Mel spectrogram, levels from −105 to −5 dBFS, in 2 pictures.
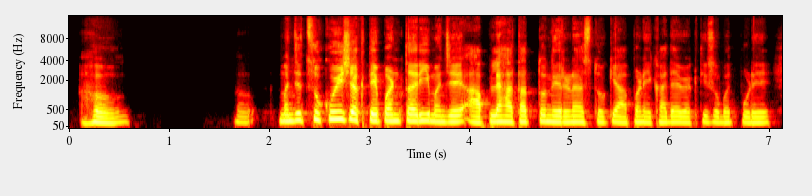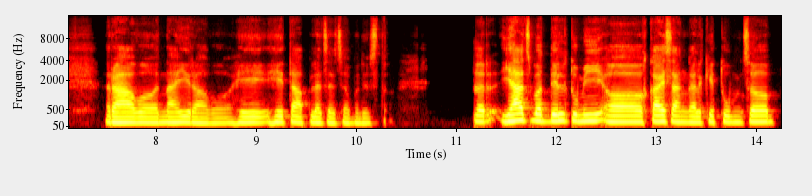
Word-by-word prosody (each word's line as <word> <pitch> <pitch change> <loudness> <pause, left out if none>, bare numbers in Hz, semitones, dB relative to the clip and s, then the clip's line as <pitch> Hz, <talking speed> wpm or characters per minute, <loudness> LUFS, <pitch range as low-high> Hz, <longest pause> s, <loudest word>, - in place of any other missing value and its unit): हो. 135 +2 -2 1.1
हो. 140 -1 -12 0.3
म्हणजे 170 +2 +2
चुकूही 215 +3 +3
शकते 195 -2 +5
पण 175 -1 +4
तरी 175 0 +4
म्हणजे 155 -2 +1
आपल्या 150 +2 +1
हातात 155 0 0
तो 165 - 0
निर्णय 150 -1 0
असतो 145 0 -5
की 160 - -3
आपण 145 +1 -4
एखाद्या 140 +1 -5
व्यक्तीसोबत 140 0 -6
पुढे 140 0 -5 0.6
राहावं, 140 0 +2
नाही 140 +1 0
रहावं, 130 -1 -5
हे 140 +3 -2 0.2
हे 145 - -1
तर 150 - 0
आपल्याच 135 -1 -4
ह्याच्यामध्ये 125 0 -7
असतं. 125 +7 -12 0.9
तर 160 0 0
ह्याचबद्दल 175 0 +4
तुम्ही 175 +1 +2
अ, 155 -3 +2
काय 160 0 +5
सांगाल 145 -2 -1
की 155 - -4
तुमचं 155 +1 -1
150 Hz, 145 wpm, -23 LUFS, 140-165 Hz, 1.1 s, शकते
